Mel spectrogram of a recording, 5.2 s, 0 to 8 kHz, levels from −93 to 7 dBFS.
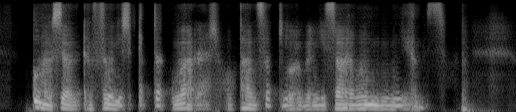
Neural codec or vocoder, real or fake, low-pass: codec, 16 kHz, 0.5 kbps, FreqCodec, smaller model; fake; 7.2 kHz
